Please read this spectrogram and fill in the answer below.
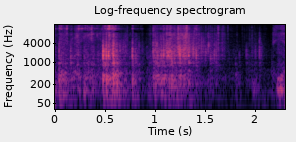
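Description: A bagful of removed electrolytic capacitors poured out of a plastic bag, clattering and tumbling onto a tabletop, loudest about half a second in and dying away near the end.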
